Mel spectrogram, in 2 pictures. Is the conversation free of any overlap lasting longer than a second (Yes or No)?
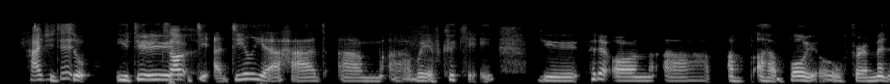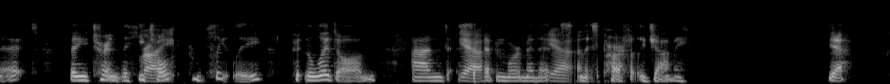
Yes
